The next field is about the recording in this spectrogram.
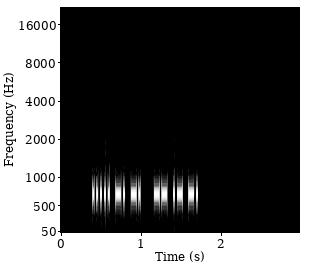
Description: Morse code, heard as a keyed tone, about 46 wpm, 690 Hz. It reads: 5NN MAN
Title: Ontario QSO Party Exchange 50wpm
